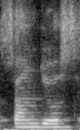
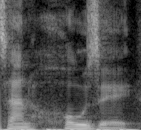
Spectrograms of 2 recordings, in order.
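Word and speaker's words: San José: it's Jose in um in Spanish the J sound is ha ha they pronounce it uh Spanish speakers pronounce it as a huh sounds San Jose not Jose just correcting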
